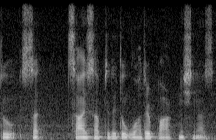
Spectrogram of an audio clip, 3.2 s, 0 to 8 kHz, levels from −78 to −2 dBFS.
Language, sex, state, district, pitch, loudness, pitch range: Nagamese, male, Nagaland, Kohima, 95 Hz, -21 LUFS, 90-95 Hz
